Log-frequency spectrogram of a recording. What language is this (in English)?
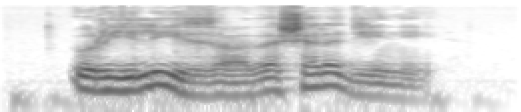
Kabyle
